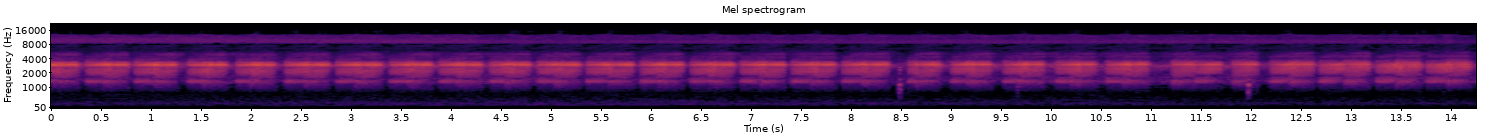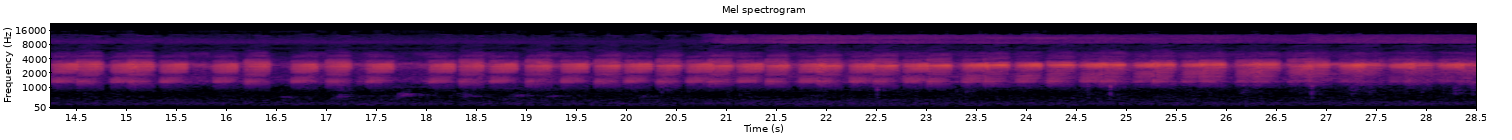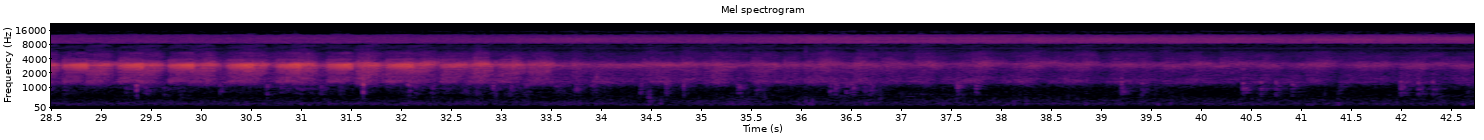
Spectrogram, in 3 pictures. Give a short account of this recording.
Chorus of three species of frogs, Microhyla fissipes, Polypedates braueri and Lithobates catesbeiana, recorded in a countryside road near a Lichi fruit plantation, at the elevation of 100m.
